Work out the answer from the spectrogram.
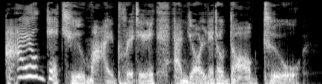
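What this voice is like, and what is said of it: Wicked Witch character voice. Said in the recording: “from The Wizard of Oz ... if you do this voice ... so you're using the same voice when you go, ho, ho, ho, but it's not the same tone, but it's the same air”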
